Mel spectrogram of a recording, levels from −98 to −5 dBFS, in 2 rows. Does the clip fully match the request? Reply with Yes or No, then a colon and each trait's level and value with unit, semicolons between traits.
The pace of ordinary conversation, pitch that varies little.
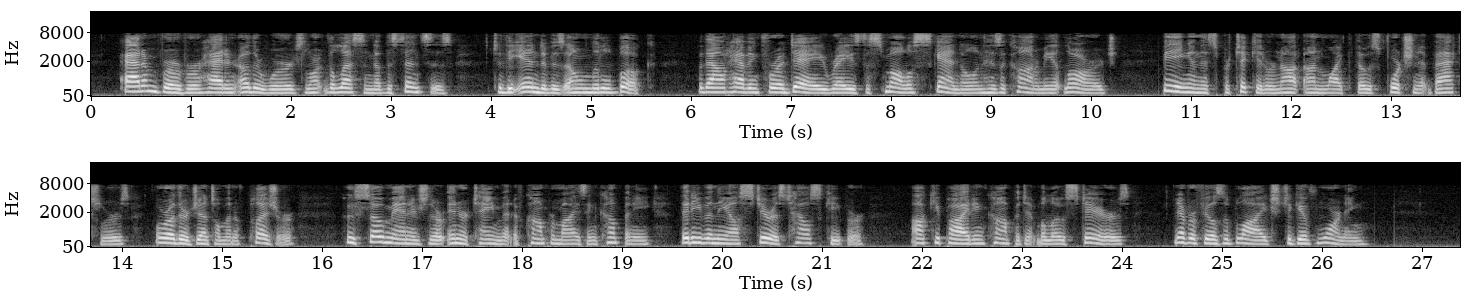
No: average, 160 wpm; average, 3.4 semitones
